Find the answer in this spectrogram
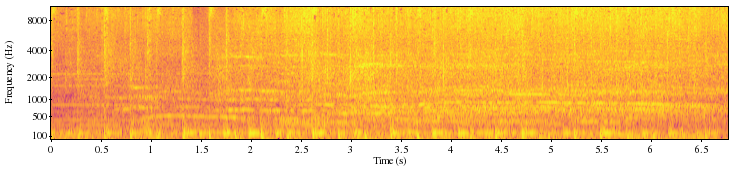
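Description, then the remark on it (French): A large audience at a performance of the Revue Nègre reacts to a wild, sensual dance, split between whistling and applauding, in a dense, steady roar of clapping with thin whistles cutting through now and then, sustained and fairly loud throughout. “Et c'est une danse sauvage, mystique, extraordinairement sensuelle et qui laisse pétrifier des stupéfactions le public qui se partagera en deux, ceux qui sifflent et ceux qui applaudissent évidemment.”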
